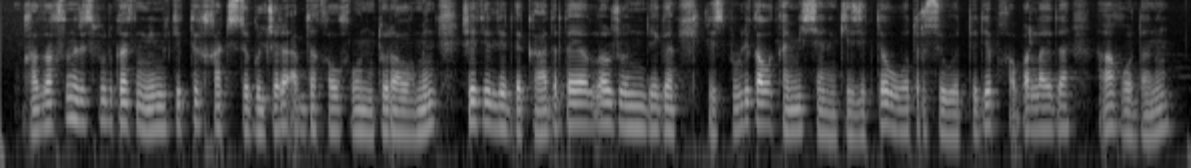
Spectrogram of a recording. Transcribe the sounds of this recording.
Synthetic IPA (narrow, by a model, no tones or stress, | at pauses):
qʰɑzɑqst̪ɑnɾe̞spublʲijkɑsənəɴme̞mle̞kʲe̞t̪ːɪkχɑt̪ʃə̥səɡʲʏlʃɑɾɪ̰ʔæ̰b̚d̪əqʰɑlˠəχəvɑnəɴt̪ʰuɾʔɑlˠəʁəme̞nʃe̞t̪e̞ld̪e̞ɾd̪ɪkʰad̪rd̪ɑjɑɾlˠɑwʒɵnɪnd̪e̞ɡʲɪɾʔe̞̰spublijkɑlˠəqkʰːo̞mijsʲːijanəɴkʲʰe̞ze̞kt̪ɪwo̞t̪əɾəsəwɵt̪ːɪd̪e̞pχɑ̰bɑɾlˠɑjd̪ə | ɑ̰qwo̞ɾd̪ɑnəɴ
